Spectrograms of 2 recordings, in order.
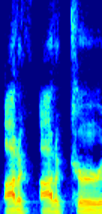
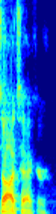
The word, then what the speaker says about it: Autechre: right now it is called inun AA from AER by the way that's how you say their name it's not a it's not AER it's not AAE it's AER and why do I say this because the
